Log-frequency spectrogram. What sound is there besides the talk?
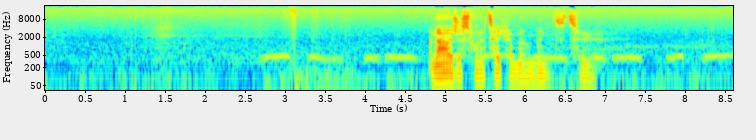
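birds singing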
